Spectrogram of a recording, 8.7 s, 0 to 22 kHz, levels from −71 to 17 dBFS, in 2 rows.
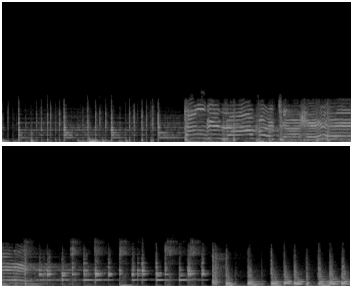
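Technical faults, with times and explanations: No technical faults can be heard anywhere in the clip.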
